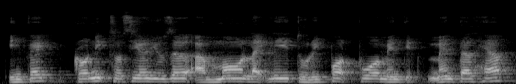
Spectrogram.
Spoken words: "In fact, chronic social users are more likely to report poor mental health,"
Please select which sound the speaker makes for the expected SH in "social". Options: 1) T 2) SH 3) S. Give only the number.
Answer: 3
